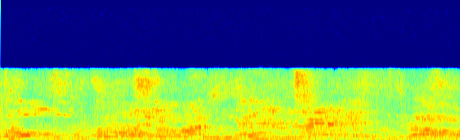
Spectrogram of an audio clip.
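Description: Several people talking at once, children's voices among them: the chatter of a crowd of visitors.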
